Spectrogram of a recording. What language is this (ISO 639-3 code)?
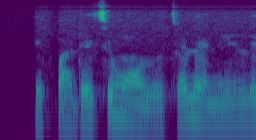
yor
